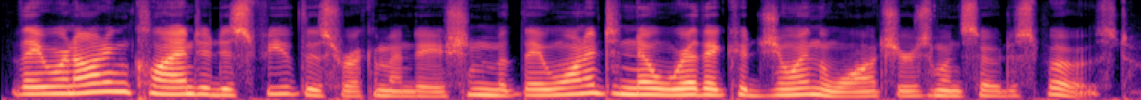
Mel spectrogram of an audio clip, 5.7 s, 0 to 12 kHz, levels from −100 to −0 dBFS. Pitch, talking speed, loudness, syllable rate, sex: 200 Hz, 230 wpm, -17 LUFS, 6.5 syllables/s, female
